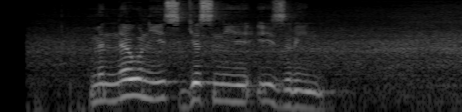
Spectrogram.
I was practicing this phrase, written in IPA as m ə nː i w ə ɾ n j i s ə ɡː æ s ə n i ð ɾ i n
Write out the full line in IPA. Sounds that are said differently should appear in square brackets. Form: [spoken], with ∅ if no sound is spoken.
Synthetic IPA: m ə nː [æ] w ə [∅] n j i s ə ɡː æ s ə n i [z] ɾ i n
